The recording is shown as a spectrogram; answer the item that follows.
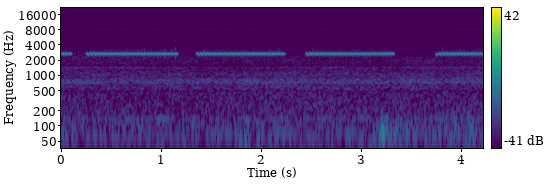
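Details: Italian tree cricket (Oecanthus pellucens) from a small colony on downland near Brighton, UK, recorded 21 September 2019: a pure, steady trill held for about a second at a time, with short gaps between each long burst.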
